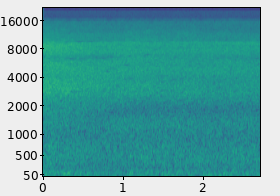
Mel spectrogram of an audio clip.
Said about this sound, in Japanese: この綺麗なですね波の音がえちゃんと収録できていたらなと思います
